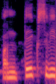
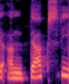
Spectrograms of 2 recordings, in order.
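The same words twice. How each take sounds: First: अंत्यक्षरी as "ant-ek-shree"; e sound after t in अंत्यक्षरी; wrong pronunciation. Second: अंत्याक्षरी with long "tyaa"; correct pronunciation. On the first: Teacher showing the error, अंत्यक्षरी as "antekshree". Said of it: "नहीं होता". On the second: Teacher correcting the word, अंत्याक्षरी with tyaa. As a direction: say अंत्याक्षरी as "ant-yaak-shree". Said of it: "या लिखा जाएगा". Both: Shown as a demonstration.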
